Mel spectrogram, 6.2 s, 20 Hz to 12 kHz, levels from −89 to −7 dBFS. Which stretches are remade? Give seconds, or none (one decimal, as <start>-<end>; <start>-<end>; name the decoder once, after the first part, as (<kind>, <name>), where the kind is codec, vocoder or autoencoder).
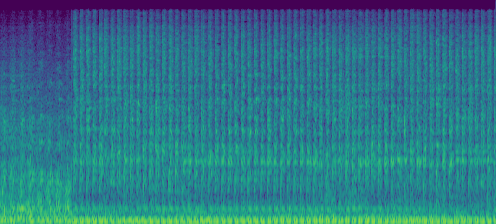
0.0-0.4 (codec, SNAC); 1.3-2.6; 4.0-6.2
